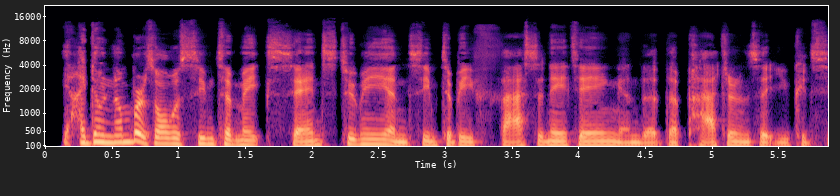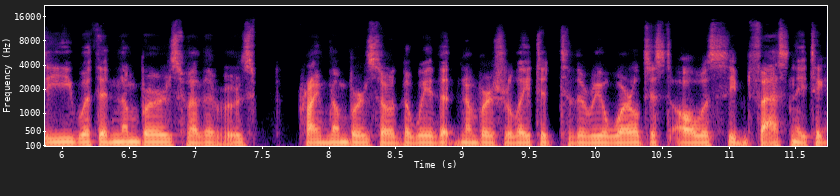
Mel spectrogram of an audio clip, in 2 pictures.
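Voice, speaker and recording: A man with a Scottish accent speaks at a fairly quick pace in a fairly low voice, the sound dry and close with no echo against a quiet background. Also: ordinary pitch variation, hardly any pauses. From Scotland, Glasgow, west coast. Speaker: medical professor and geneticist. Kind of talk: podcast interview.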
